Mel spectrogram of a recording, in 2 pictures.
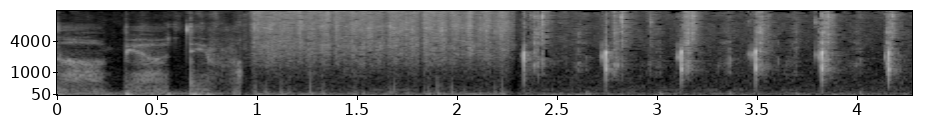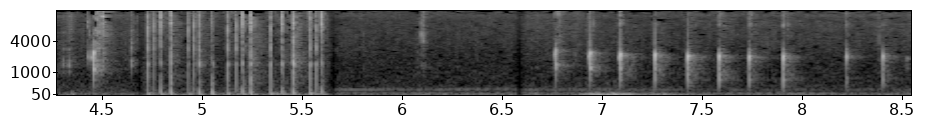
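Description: A young woman's hands rustle and tap close to a microphone.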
